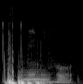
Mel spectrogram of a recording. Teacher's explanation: ada nun sukun bertemu ha, minhu. Jadi ini dibaca jelas karena merupakan huruf izhar halki.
